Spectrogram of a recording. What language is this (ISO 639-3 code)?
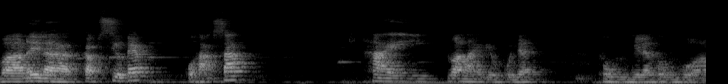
vie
